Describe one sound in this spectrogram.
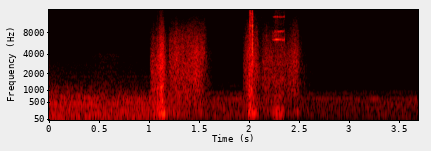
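A coat flaps open with a short rustling whoosh.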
